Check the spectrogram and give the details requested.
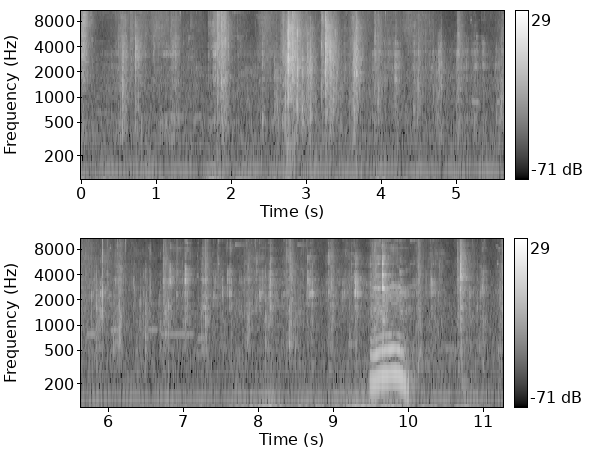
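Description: Close-miked chewing of a perilla-leaf wrap of grilled pork intestine and rice: many short wet clicks and smacks. About nine and a half seconds in comes a short, pleased hummed "mmm" that rises and falls.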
